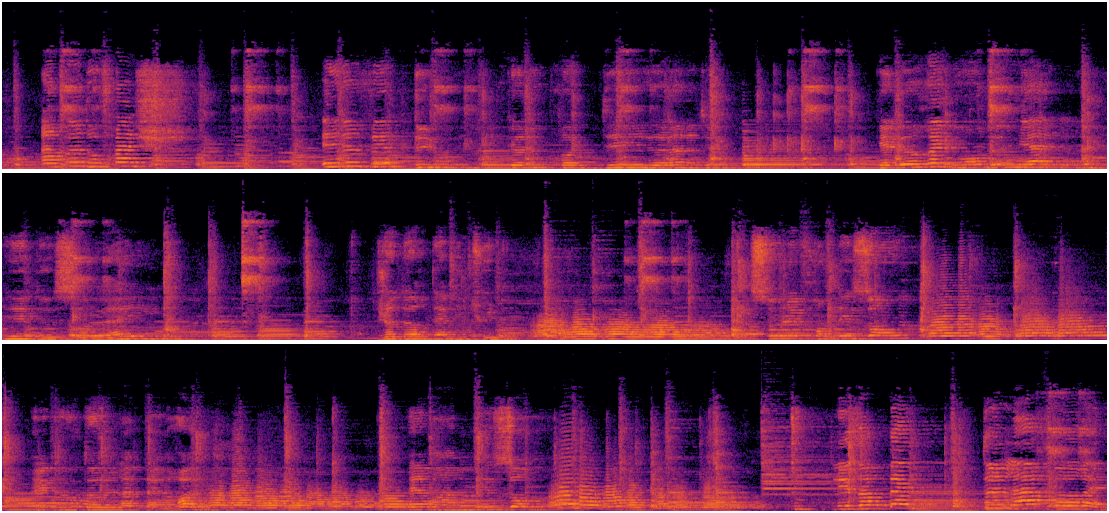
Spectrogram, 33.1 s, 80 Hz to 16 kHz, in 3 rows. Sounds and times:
Music: 0.0 - 33.1.

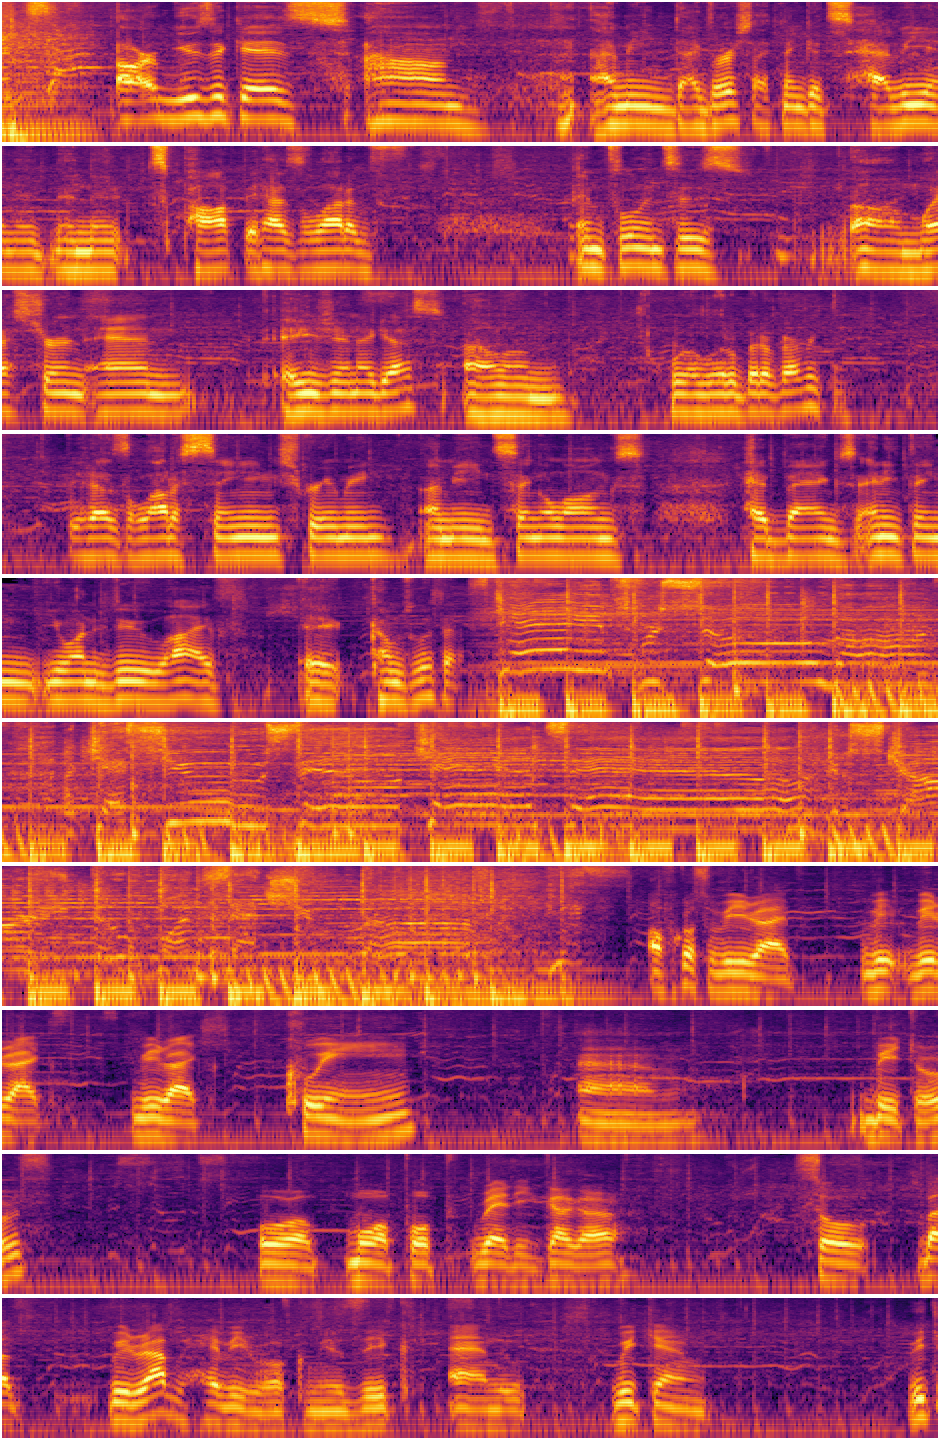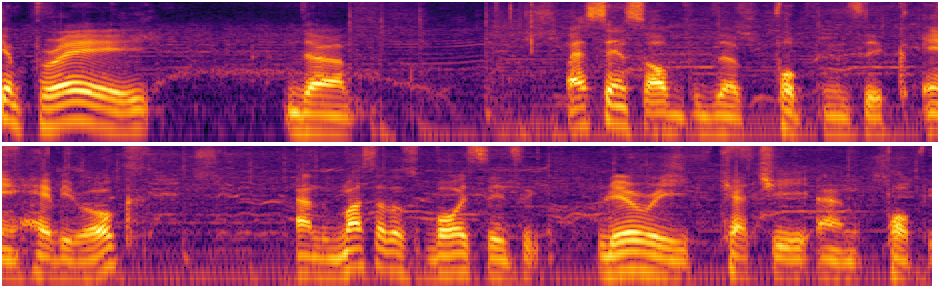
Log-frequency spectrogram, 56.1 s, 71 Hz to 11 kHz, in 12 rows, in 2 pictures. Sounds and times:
Song: 0.0 - 0.7, 21.0 - 31.2
Singing: 0.0 - 0.9, 1.6 - 16.0, 20.1 - 56.1
Heavy metal: 0.0 - 1.8, 21.1 - 31.2.

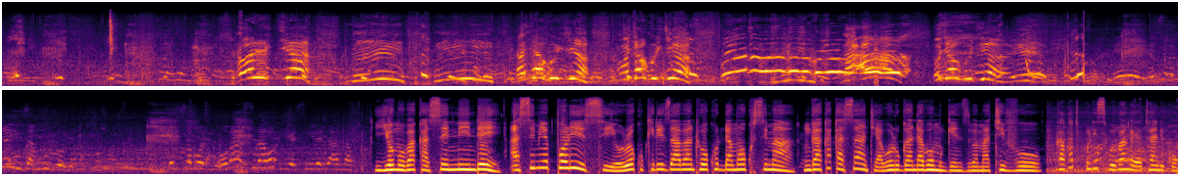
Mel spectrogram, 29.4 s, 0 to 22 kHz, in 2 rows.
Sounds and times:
Chatter: 0.0 - 19.3
Outside, rural or natural: 0.0 - 29.4.

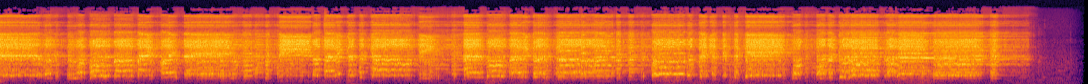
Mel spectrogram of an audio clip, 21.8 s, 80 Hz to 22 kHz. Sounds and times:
Synthetic singing: 0.0 - 20.0
Music: 0.0 - 20.7.

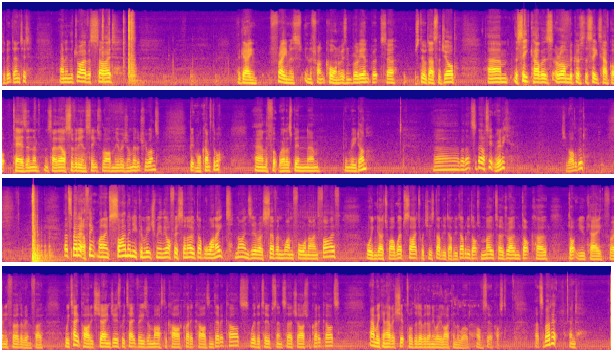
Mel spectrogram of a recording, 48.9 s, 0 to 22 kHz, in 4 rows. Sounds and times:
Speech: 0.0 - 2.4, 4.7 - 15.4, 16.0 - 19.7, 20.8 - 22.5, 23.4 - 24.0, 25.7 - 48.4
Outside, rural or natural: 0.0 - 48.9.

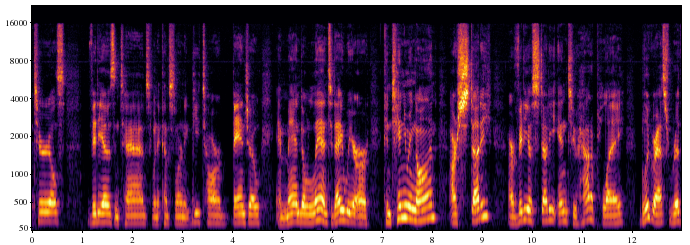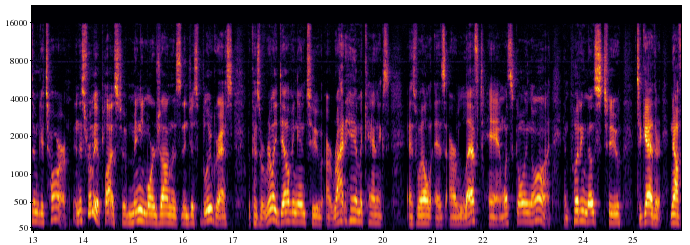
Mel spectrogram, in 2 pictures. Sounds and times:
Speech: 0.0 - 25.9.

